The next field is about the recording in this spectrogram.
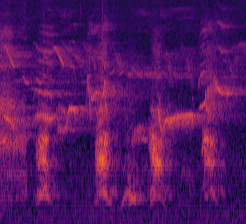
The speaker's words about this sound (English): Biophony, which is the sound you're going to hear from nature, like animals, barking, dogs, birds.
